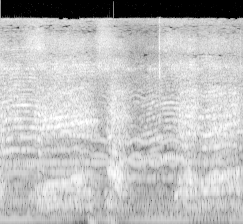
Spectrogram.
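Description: A group of young voices chanting and shouting together in a drill cheer, with crowd voices around them, over a steady low hum.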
